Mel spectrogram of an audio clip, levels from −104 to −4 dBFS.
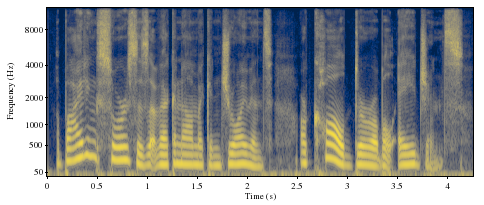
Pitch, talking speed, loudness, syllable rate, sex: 175 Hz, 125 wpm, -16 LUFS, 6.0 syllables/s, female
